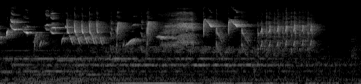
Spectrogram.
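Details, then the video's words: Young hand-reared wild-type European goldfinch, bred in 2013 and the middle bird of several, singing loudly: a fast, liquid jumble of high twittering notes and buzzy trills, continuous for about three seconds, with a faint hum behind. "JILGUERO CANTANDO FUERTE"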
